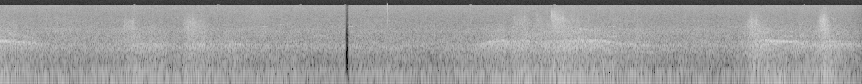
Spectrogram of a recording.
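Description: Strong wind sound effect for a hurricane: a steady roar of wind with howling gusts that swell and fade every few seconds.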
